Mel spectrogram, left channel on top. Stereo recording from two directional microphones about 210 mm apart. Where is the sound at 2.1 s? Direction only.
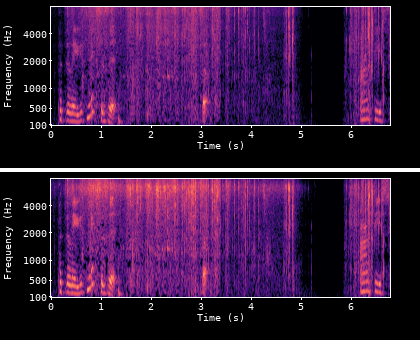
45° right (ahead or behind).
